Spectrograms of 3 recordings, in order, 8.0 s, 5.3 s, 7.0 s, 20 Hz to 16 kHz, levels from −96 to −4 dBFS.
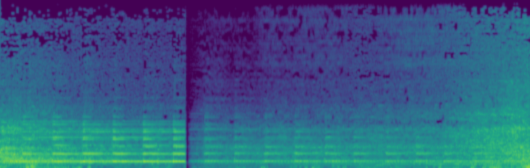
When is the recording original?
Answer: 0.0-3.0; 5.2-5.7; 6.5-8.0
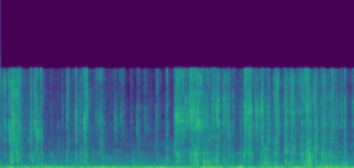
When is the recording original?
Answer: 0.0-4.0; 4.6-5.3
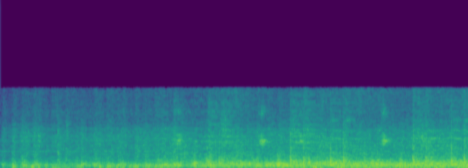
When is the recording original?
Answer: 0.0-0.8; 1.6-2.4; 4.0-7.0

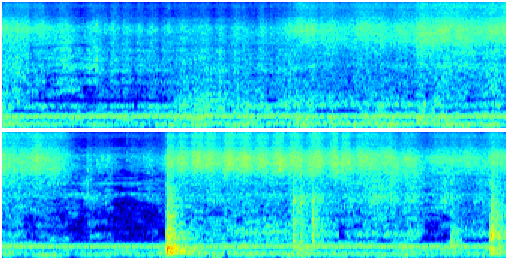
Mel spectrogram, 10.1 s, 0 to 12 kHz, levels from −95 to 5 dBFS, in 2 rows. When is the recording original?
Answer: 0.0-10.1

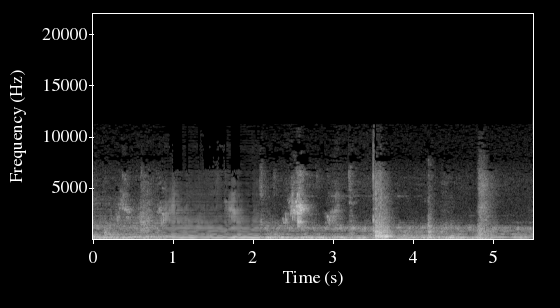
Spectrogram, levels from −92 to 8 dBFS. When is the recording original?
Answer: 0.0-0.9; 2.1-5.5

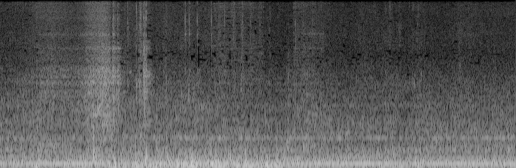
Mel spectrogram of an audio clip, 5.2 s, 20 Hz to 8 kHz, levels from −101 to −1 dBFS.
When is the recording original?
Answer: 0.0-0.4; 1.1-5.2

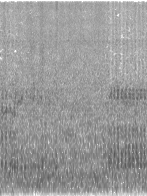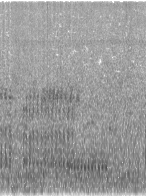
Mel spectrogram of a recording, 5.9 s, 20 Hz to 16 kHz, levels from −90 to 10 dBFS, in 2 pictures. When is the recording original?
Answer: 0.0-0.4; 2.1-3.2; 3.9-5.9

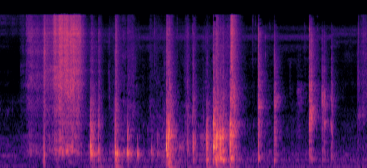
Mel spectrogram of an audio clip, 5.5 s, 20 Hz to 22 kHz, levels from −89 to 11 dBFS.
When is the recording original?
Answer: 1.7-5.0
